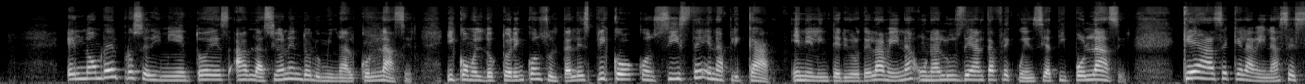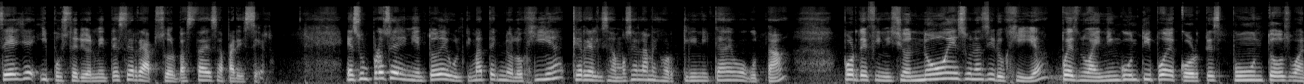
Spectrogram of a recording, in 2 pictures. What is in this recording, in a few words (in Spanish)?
audio informativo laser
